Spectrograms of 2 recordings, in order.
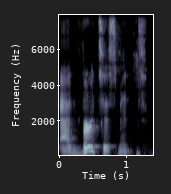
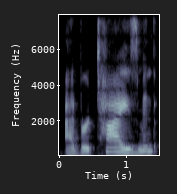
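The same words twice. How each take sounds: First: The stress falls before the 'tise' syllable. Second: The stress falls on the long 'tise' syllable. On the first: This is the British pronunciation. "They say advertisement. So we have a different focus in the syllables" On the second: This is the American pronunciation. "we hear a long I sound. That's the big syllable in the word"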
